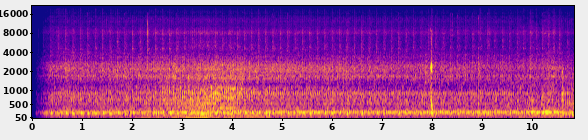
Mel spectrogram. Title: Citroen Jumper 110kw Engine knocking 2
